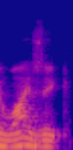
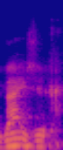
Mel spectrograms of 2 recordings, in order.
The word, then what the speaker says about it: Weyzig: Yeah, well, you know, internationally, it's probably the best to say Weyzig, but in Dutch it would be Weyzig, and nobody can pronounce Okay, it.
